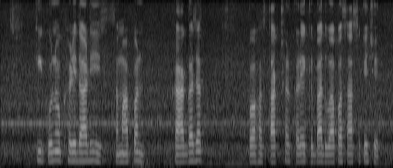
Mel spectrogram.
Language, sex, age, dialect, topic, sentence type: Maithili, male, 18-24, Southern/Standard, banking, question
